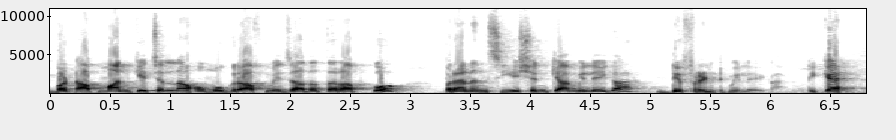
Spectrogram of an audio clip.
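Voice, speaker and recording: A man with an Indian accent teaching an exam-prep lesson at a board, asking his class questions and answering them himself, switching between Hindi and English. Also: high voice.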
